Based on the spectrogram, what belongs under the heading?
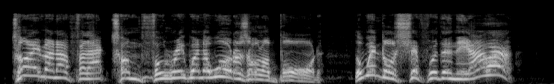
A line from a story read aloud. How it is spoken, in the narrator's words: roared the barrel-shaped captain, quite unabashed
